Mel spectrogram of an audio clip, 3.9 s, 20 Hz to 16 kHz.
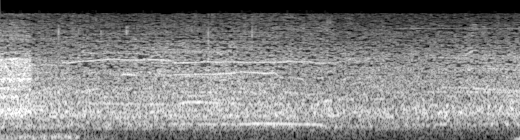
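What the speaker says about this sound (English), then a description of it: "Oh, this crowd does not like that call." A stadium crowd at an Arizona Cardinals vs San Francisco 49ers football game reacts to a roughing-the-passer personal foul call, a steady, dense roar of voices sustained throughout without distinct peaks.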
